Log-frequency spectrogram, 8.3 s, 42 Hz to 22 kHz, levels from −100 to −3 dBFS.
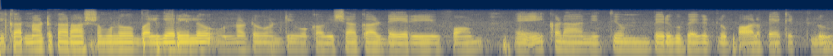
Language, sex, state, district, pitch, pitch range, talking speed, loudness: Telugu, male, Karnataka, Gulbarga, 100 Hz, 95-100 Hz, 130 wpm, -17 LUFS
